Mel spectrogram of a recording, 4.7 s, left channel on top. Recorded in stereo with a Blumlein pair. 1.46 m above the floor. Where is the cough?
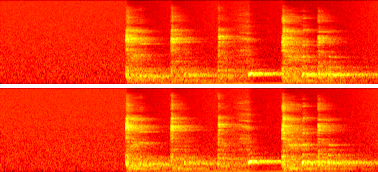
15° right, 4.5 m.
